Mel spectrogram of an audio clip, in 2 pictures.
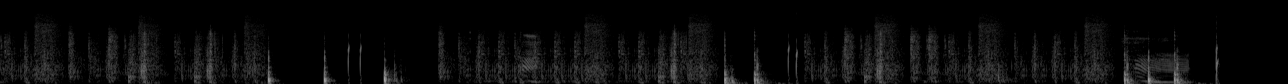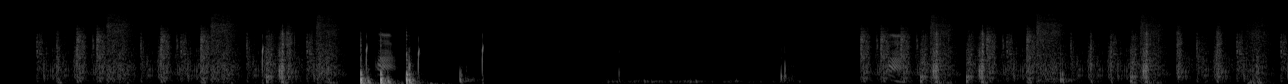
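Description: Blocks of sand crunch as they are dug out in a video game.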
